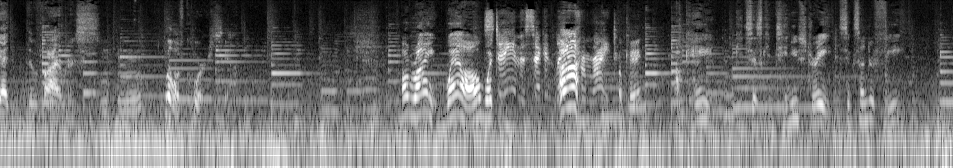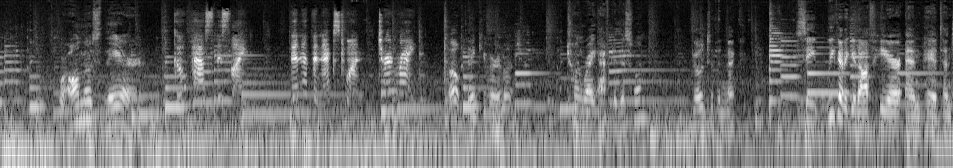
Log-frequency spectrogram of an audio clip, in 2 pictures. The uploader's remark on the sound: A trip to get our first round of COVID 19 vaccinations! First segment is driving there, second segment is driving home.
